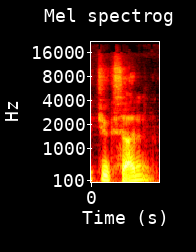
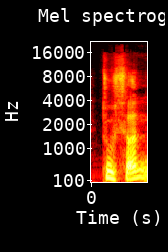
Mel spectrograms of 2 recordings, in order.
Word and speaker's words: Tucson: Phoenix, on va trouver Tucson, ou qui se prononce Tucson, et qui se trouve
